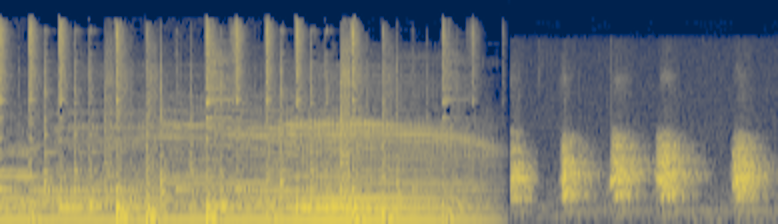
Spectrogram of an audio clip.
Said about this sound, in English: Well, I think my dog is chiming in on that.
